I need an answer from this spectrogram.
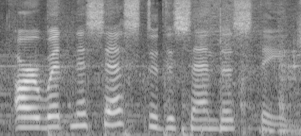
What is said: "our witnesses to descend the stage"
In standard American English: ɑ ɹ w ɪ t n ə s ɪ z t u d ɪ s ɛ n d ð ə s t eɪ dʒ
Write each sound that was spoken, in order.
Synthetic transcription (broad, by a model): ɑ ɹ w ɪ t n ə s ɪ s t u d ɪ s ɛ n d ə s t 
